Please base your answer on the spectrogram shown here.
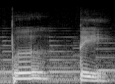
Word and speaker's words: petai: Kata ramai atau ramai diucapkan rame, petai, petai diucapkan pete.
